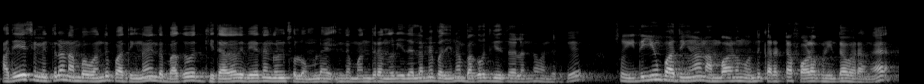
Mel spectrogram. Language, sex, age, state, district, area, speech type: Tamil, male, 18-30, Tamil Nadu, Salem, urban, spontaneous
